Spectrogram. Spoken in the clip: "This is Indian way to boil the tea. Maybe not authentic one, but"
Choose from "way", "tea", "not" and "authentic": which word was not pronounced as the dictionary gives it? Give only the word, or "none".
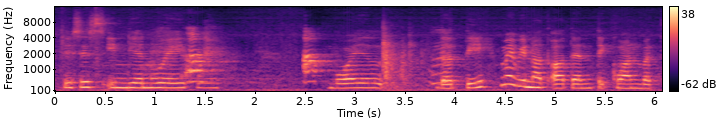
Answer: authentic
